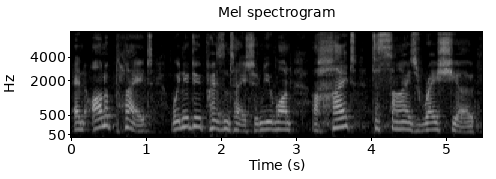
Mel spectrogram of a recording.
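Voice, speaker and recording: A man's voice: fairly high pitch, animated, measured pace, sharp tone, slight background noise. A man with a New Zealand accent demonstrating a recipe on a cooking show, chatty and instructive with joking asides.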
